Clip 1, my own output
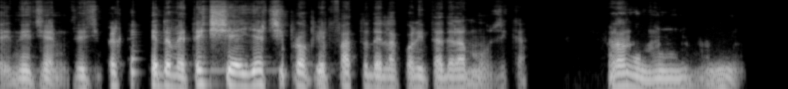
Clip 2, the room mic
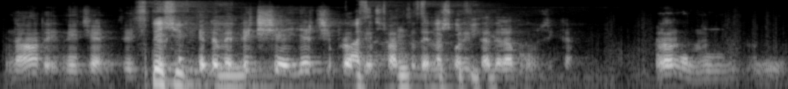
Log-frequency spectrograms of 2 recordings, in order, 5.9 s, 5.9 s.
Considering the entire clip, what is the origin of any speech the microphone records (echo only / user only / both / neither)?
both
